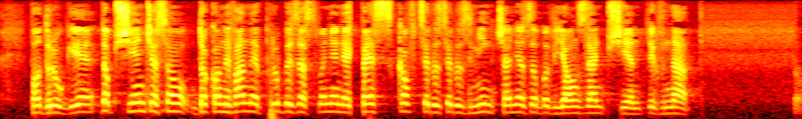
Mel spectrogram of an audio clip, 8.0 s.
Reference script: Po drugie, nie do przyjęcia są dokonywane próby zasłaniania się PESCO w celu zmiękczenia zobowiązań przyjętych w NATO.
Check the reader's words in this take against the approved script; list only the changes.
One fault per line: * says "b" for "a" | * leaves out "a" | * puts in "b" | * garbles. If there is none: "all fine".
* leaves out "nie"
* leaves out "się"
* puts in "celu"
